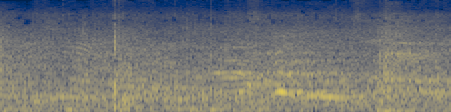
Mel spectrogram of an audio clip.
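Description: Indistinct voices calling out in a large hall, with a couple of dull thuds from the fighters' feet and kicks on the taekwondo mat, the heaviest near the end.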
